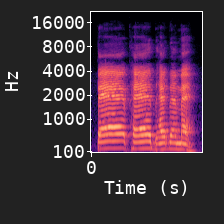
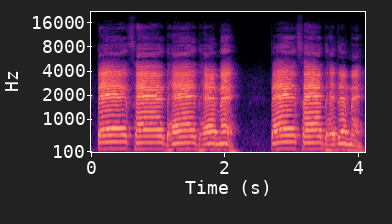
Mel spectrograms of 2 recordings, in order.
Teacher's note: बिना होठ आपस में मिले आप पै वर्ग का उच्चारण कभी नहीं कर सकते। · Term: ओस्ते व्यंजन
